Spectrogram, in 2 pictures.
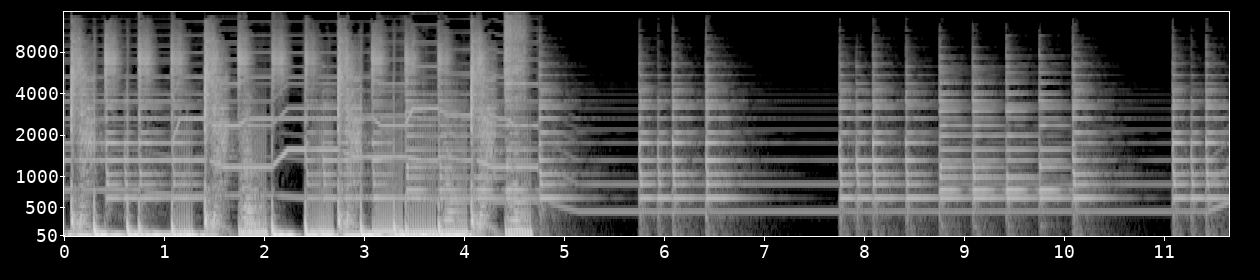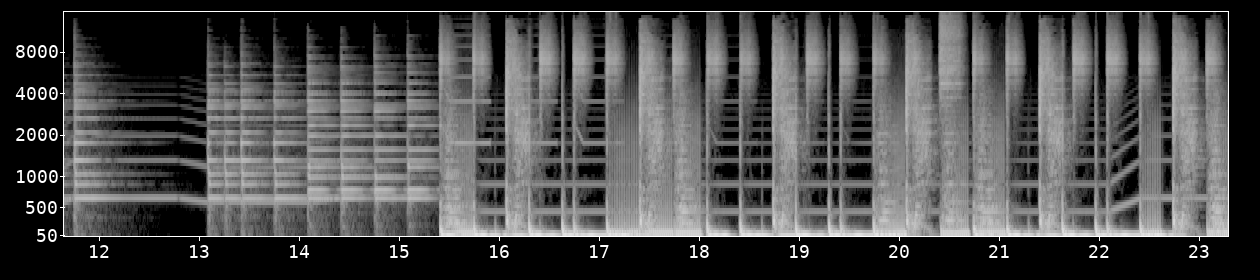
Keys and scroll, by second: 1.8 Escape, 2.7 x, 7.9-8.9 typing, 10.9 e.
